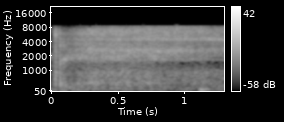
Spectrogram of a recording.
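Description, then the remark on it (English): A slow, steady hiss of breath drawn in through the teeth, lasting over a second with an airy, high-pitched texture and a slight catch at the start and end. “All the heavy breathing, I'm guessing it's a no. It's that slow intake through the teeth.”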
